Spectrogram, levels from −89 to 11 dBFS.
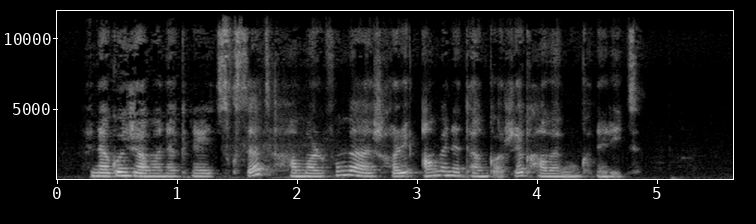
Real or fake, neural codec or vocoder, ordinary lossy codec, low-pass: real; none; Opus, 32 kbps; 10.8 kHz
